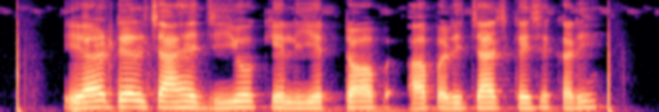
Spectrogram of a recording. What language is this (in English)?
Magahi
